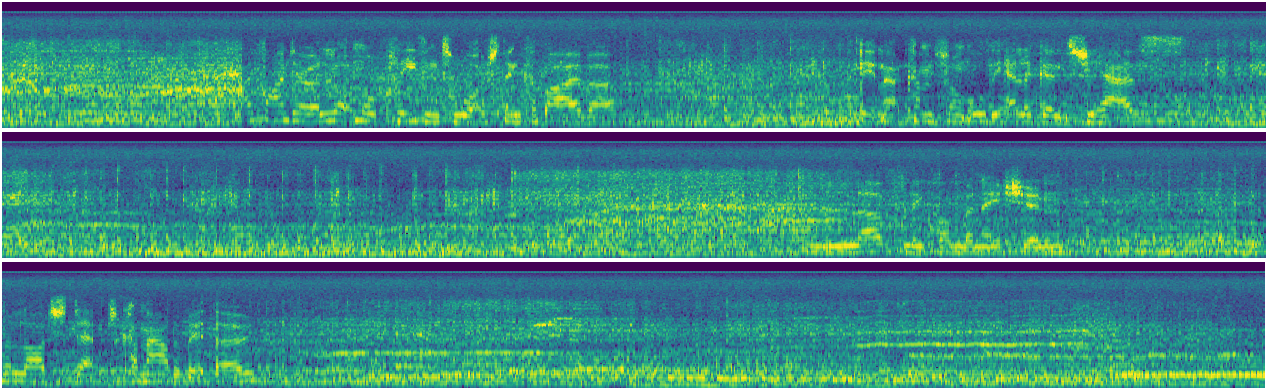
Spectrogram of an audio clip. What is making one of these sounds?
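Music plays over loudspeakers in a large echoing hall.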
